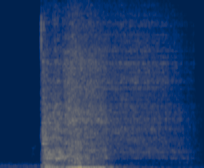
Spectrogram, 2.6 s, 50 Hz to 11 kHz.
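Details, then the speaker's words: 1966 Mustang with a 5.0 302 roller engine on its first start: cranks, fires with a sharp burst, then fades within about two seconds and stalls; the ignition is suspected of not staying hot once the starter is released, but this is not confirmed. "H almost sounds like it's like the ignition is not staying hot when you let off the starter try her"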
